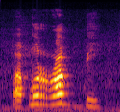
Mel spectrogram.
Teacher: jadi nggak perlu dinampakkan lamnya, langsung masuk ke ra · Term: idgham mutaqariban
